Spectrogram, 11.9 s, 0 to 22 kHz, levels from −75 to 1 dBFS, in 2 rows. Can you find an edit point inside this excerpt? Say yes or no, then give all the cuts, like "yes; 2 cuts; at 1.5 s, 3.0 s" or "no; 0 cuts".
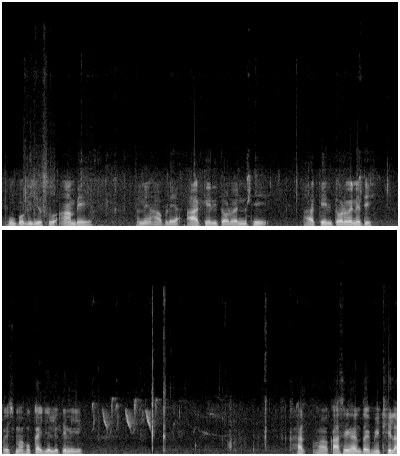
no; 0 cuts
